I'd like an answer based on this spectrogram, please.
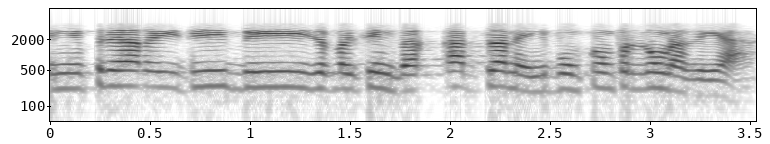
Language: Bodo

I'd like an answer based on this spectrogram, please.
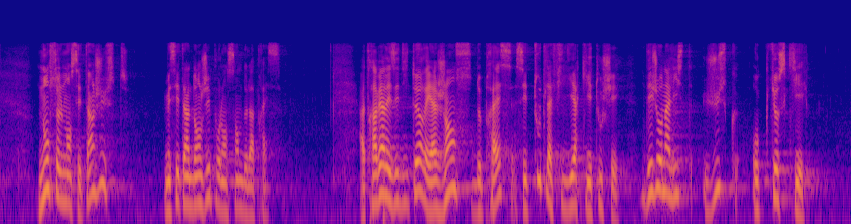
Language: French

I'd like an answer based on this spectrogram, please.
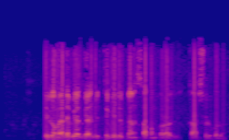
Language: Bangla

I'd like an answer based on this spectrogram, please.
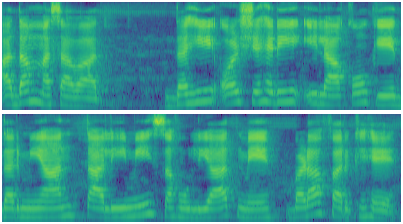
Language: Urdu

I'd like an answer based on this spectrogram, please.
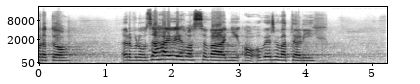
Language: Czech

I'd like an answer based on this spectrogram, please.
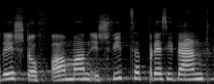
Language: Swiss German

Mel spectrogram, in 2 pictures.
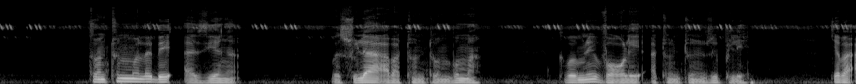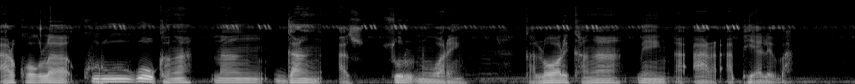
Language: Southern Dagaare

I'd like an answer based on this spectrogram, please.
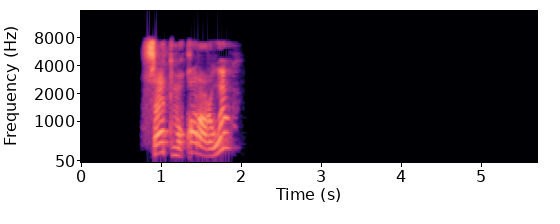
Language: Kabyle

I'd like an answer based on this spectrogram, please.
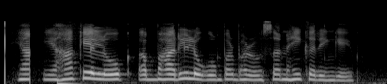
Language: Hindi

